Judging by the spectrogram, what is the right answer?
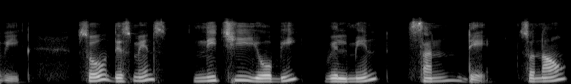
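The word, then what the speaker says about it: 曜日: element together with yo and B, that is yobi, together with the name of the element gives the name of the day of the week. So this means Nichi Yobi will mean Sunday.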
